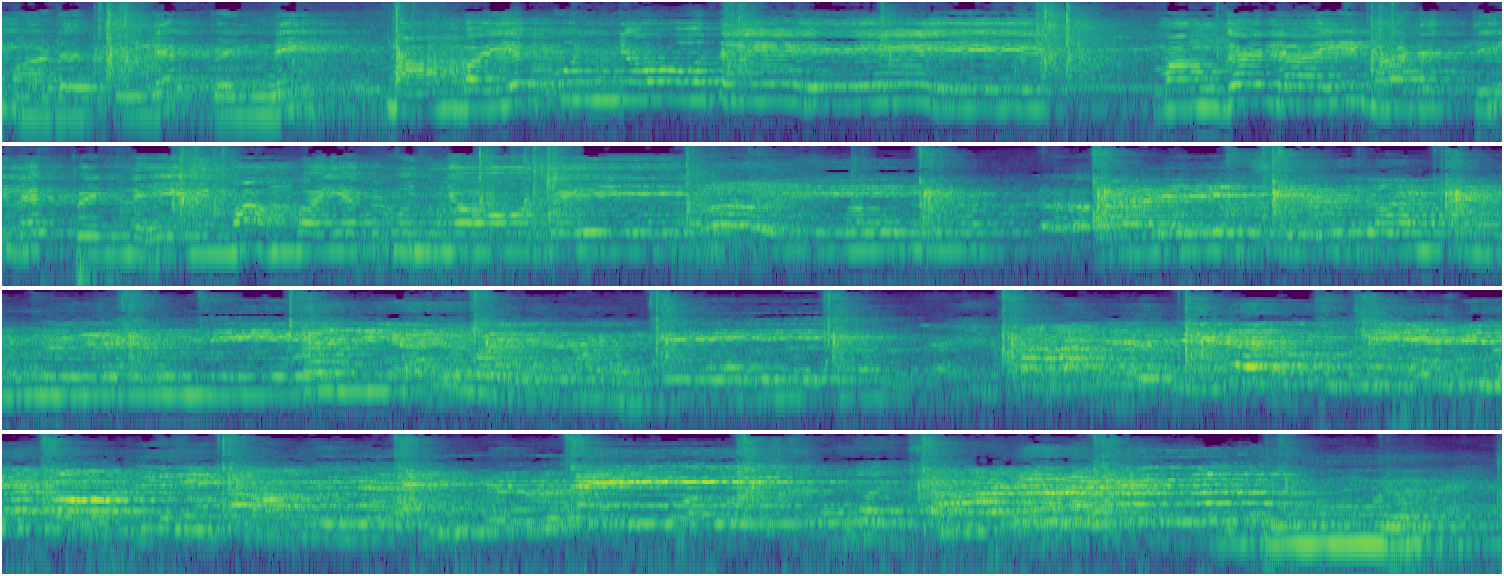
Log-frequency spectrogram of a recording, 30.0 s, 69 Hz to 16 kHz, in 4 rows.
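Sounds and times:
voices singing together: 0:00.0 - 0:30.0
hand clapping: 0:00.4 - 0:00.9, 0:03.5 - 0:07.1, 0:07.9 - 0:08.9, 0:09.8 - 0:15.0, 0:15.6 - 0:16.7, 0:17.3 - 0:18.5, 0:19.1 - 0:19.4, 0:20.0 - 0:22.1, 0:25.3 - 0:29.1.

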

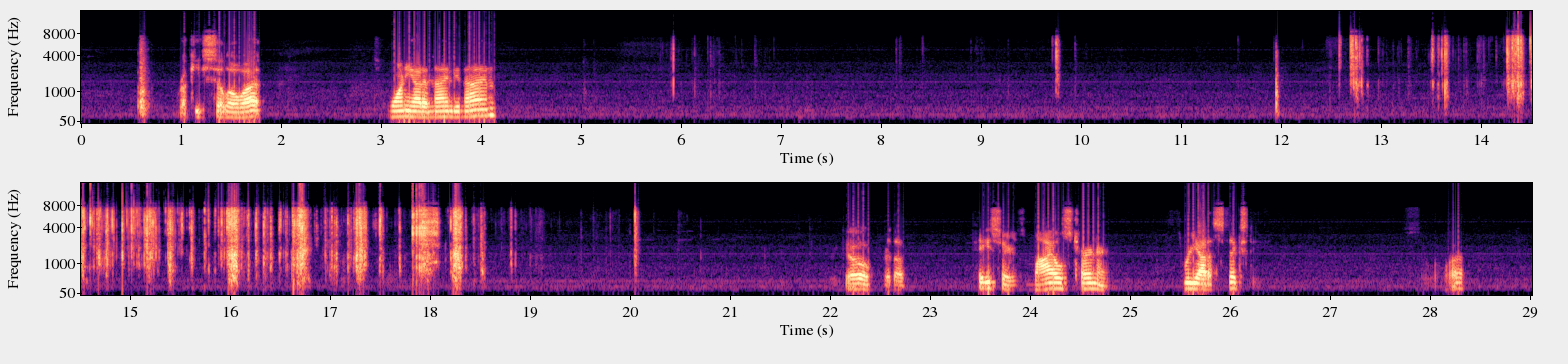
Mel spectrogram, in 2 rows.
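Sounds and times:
packaging crinkling and scraping: 0:05.8 - 0:06.9, 0:12.5 - 0:20.1.

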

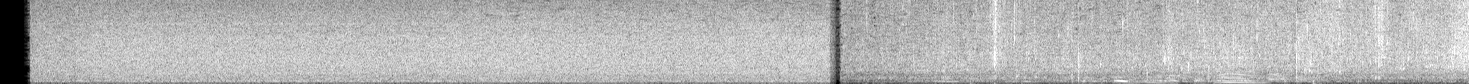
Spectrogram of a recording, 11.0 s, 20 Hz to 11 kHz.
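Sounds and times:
stream rushing over rocks: 0:00.3 - 0:11.0
gurgling water: 0:06.3 - 0:11.0.

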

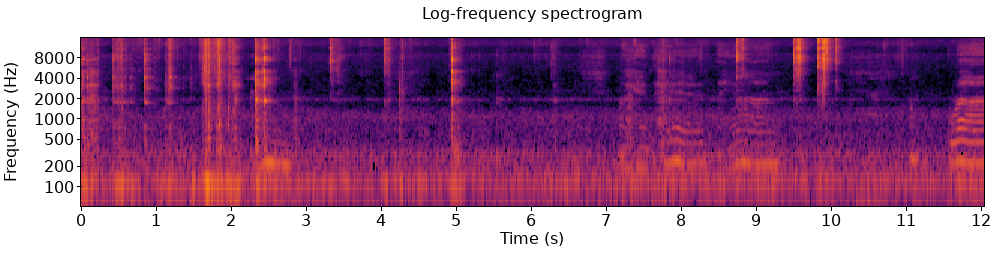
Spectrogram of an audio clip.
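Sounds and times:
cutlery scraping a ceramic plate: 0:00.0 - 0:02.5, 0:09.5 - 0:10.2.

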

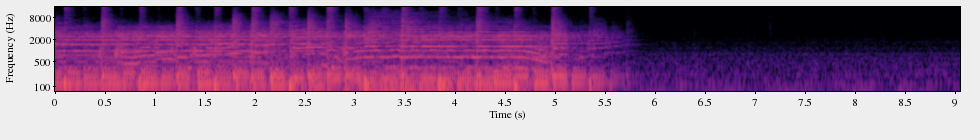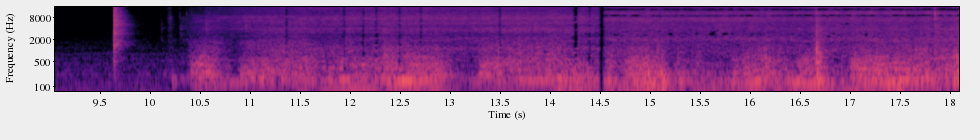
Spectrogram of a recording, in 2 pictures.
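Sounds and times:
sharp crack: 0:09.6 - 0:10.0.

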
